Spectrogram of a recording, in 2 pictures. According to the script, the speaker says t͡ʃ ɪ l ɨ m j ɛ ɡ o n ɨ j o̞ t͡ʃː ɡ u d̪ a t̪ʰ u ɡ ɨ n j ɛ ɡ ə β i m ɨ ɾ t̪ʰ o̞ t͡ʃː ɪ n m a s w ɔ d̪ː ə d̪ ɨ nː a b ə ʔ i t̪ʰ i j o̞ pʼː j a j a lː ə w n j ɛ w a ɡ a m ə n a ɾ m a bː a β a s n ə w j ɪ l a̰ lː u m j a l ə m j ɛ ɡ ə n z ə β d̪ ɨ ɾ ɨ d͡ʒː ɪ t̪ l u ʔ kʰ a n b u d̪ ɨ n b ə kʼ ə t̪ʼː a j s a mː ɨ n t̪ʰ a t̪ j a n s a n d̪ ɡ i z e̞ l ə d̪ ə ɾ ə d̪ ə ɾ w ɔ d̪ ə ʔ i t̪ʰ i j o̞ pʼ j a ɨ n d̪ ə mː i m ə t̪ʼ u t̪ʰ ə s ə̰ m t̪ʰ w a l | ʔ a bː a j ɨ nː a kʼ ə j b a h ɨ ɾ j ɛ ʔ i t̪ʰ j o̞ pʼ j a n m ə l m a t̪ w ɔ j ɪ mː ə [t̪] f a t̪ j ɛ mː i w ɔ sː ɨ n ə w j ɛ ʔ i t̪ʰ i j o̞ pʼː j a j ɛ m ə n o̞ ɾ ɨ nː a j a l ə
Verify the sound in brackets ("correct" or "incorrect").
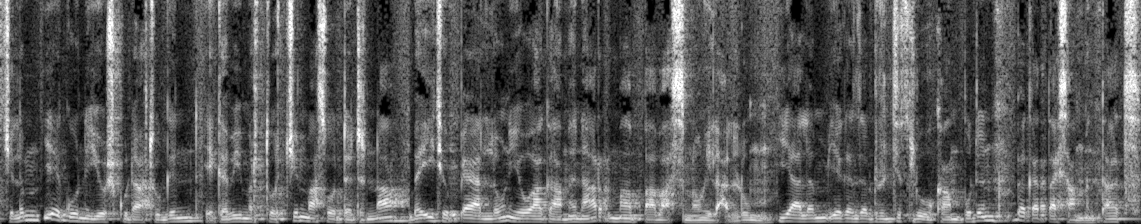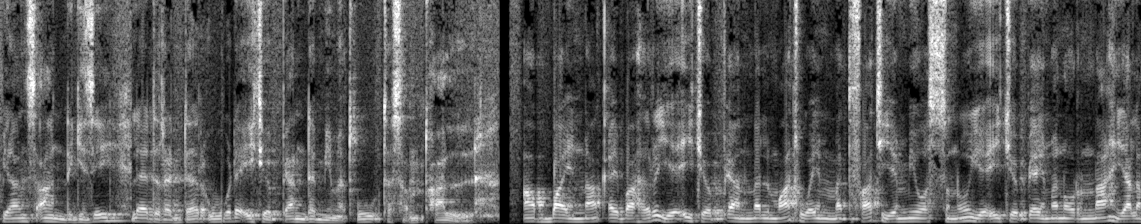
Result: incorrect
